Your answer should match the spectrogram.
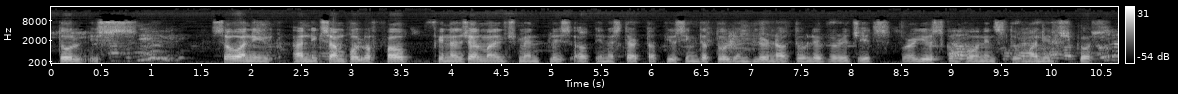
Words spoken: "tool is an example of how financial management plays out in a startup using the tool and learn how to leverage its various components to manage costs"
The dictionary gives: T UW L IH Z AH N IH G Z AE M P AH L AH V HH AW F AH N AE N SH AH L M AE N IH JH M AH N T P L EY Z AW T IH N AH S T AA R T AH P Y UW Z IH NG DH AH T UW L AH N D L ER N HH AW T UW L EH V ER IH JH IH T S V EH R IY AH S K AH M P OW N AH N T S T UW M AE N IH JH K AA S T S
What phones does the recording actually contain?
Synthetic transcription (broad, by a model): T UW L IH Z AH N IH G S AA M P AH L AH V HH AW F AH N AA N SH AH L M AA N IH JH M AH N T P L EY S AW T IH N AH S T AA R T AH P Y UW S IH NG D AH T UW L AH N D L ER N HH AW T UW L EH V ER IH JH IH T S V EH R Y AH S K AH M P OW N AH N T S T UW M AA N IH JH K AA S S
